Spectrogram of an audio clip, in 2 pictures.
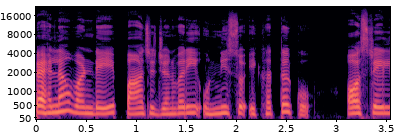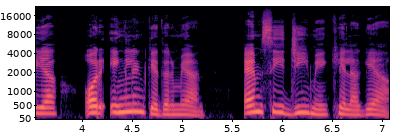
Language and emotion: Urdu, neutral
